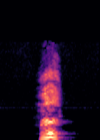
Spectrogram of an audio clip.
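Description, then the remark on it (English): A single short, voiced yawn, its pitch rising and then falling off into a breathy trail, with near silence around it. “The yawns are good. I yawn when I'm releasing energy.”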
